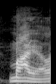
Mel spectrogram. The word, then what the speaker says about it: Mia: Maya. I think it's Maya Goth. M-I-A.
